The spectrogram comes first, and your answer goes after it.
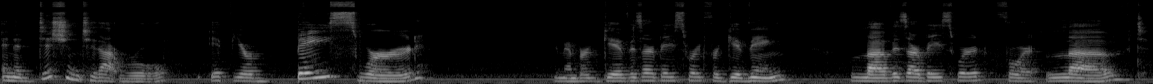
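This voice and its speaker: A woman schoolteacher giving a phonics lesson to young pupils on video, explaining deliberately and spelling things out. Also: low voice, animated, slight background noise. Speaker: primary school teacher.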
